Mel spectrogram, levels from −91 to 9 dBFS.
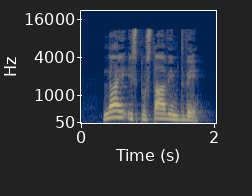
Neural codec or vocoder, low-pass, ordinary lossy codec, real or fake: none; 14.4 kHz; MP3, 48 kbps; real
